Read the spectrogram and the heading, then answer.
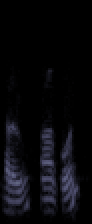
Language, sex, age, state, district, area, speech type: Marathi, male, 18-30, Maharashtra, Ratnagiri, rural, conversation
